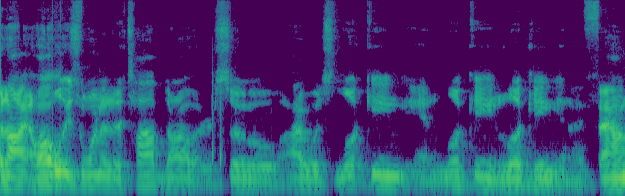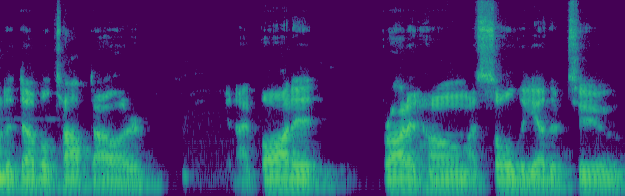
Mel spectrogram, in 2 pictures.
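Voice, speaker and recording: A man with a strong Southern US accent, medium pitch, fairly even intonation and a moderate pace. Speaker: slot machine collector and repairer. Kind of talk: casual interview chat. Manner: hesitant, many fillers.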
